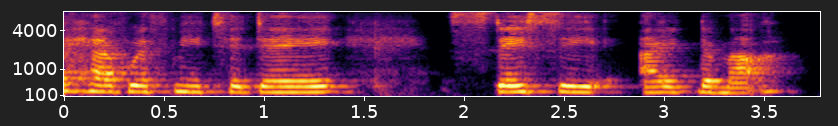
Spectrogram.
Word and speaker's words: Idema: I have with me today Stacy Idema. Idema, right? I pronounced that correctly.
